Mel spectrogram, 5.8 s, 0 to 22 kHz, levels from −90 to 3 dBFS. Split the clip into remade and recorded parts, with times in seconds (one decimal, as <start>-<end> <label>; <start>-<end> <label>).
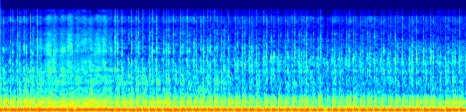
0.0-0.5 recorded; 0.5-1.4 remade; 1.4-5.8 recorded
